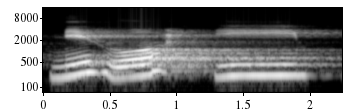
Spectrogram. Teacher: را کے اوپر پھر زبر ہے تو اس لیے اس کو پر موٹا پڑھیں گے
